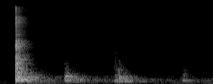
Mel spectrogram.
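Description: A pool cue striking the cue ball sharply, then the cue ball knocking off the table's cushions three more times, about half a second apart, as it travels around the rails on a five-rail kick shot.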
